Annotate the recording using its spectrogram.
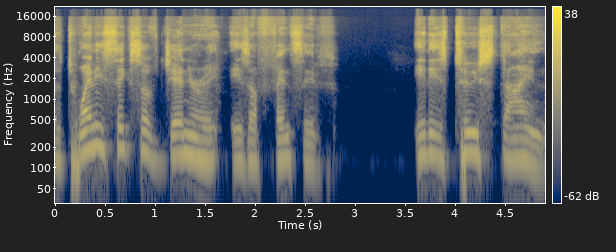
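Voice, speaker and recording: Fairly slow and somewhat breathy, a man's fairly high voice carries lively intonation. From Torres Strait Islands, Australia. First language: Meriam Mer. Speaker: First Nations panel guest. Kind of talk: heated debate.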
